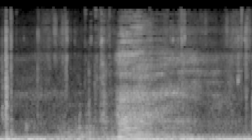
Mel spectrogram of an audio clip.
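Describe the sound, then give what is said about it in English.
A car interior is filled with the engine and road noise of a drive to work before sunrise: a steady, dense rumble and whoosh that stays loud and even throughout, with no clear voices. “That's right, guys. I'm driving to work pre-sunrise.”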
